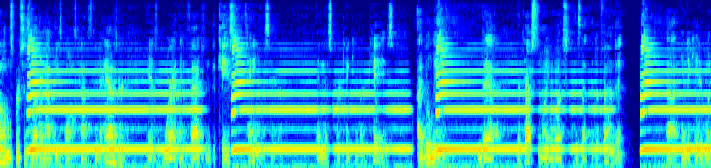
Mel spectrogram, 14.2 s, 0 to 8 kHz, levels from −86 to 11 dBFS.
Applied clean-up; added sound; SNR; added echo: neural mask model RNNoise.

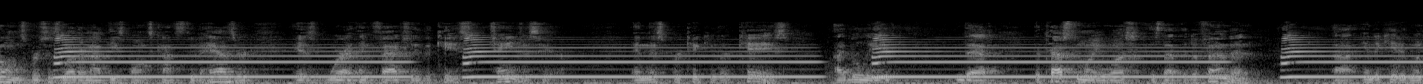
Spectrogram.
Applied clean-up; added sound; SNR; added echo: none; Wind instrument, woodwind instrument; -4 dB; none.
